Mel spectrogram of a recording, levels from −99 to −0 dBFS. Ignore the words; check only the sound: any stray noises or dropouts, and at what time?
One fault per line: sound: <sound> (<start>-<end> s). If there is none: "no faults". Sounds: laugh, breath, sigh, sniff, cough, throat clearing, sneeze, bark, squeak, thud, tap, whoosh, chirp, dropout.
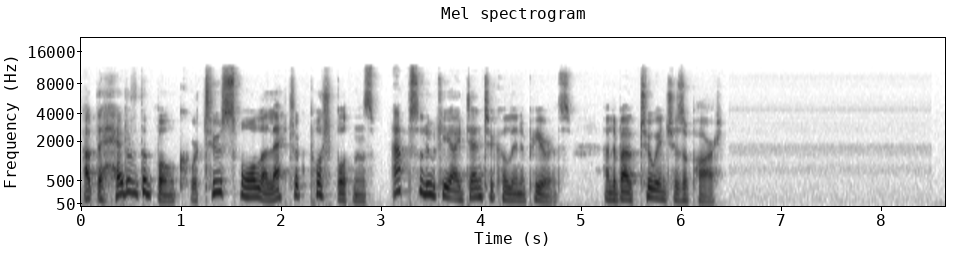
no faults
